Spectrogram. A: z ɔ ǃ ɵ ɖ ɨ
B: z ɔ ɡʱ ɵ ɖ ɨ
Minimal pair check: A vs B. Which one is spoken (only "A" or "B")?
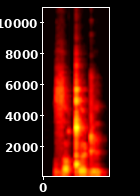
A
